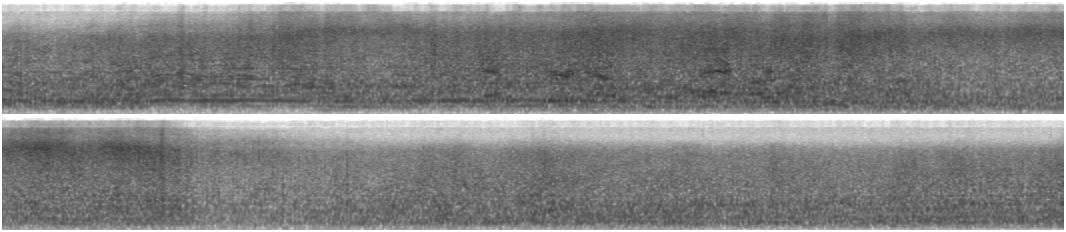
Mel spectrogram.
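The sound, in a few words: sprint race cars racing at Hartford Speedway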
